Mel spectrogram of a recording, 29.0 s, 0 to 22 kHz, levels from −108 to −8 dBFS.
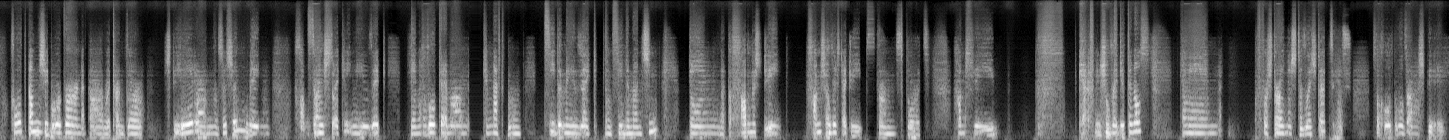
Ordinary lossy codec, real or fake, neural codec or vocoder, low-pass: none; fake; codec, 44.1 kHz, 0.9 kbps, DAC; none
